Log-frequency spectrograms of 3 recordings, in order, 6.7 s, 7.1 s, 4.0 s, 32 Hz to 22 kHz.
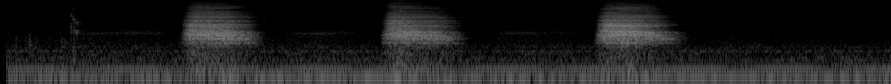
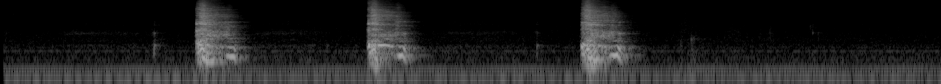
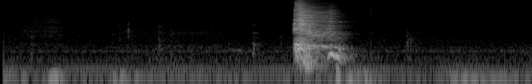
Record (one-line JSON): {"exhalation_length": "6.7 s", "exhalation_amplitude": 608, "exhalation_signal_mean_std_ratio": 0.49, "three_cough_length": "7.1 s", "three_cough_amplitude": 2234, "three_cough_signal_mean_std_ratio": 0.32, "cough_length": "4.0 s", "cough_amplitude": 2232, "cough_signal_mean_std_ratio": 0.31, "survey_phase": "beta (2021-08-13 to 2022-03-07)", "age": "18-44", "gender": "Female", "wearing_mask": "No", "symptom_sore_throat": true, "symptom_onset": "13 days", "smoker_status": "Ex-smoker", "respiratory_condition_asthma": false, "respiratory_condition_other": false, "recruitment_source": "REACT", "submission_delay": "2 days", "covid_test_result": "Negative", "covid_test_method": "RT-qPCR", "influenza_a_test_result": "Negative", "influenza_b_test_result": "Negative"}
